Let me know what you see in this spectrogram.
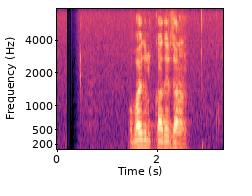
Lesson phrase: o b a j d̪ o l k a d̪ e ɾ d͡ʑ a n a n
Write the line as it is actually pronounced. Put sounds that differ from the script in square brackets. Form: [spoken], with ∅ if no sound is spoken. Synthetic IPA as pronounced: o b a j d̪ [u] l k a d̪ e ɾ d͡ʑ a n a n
